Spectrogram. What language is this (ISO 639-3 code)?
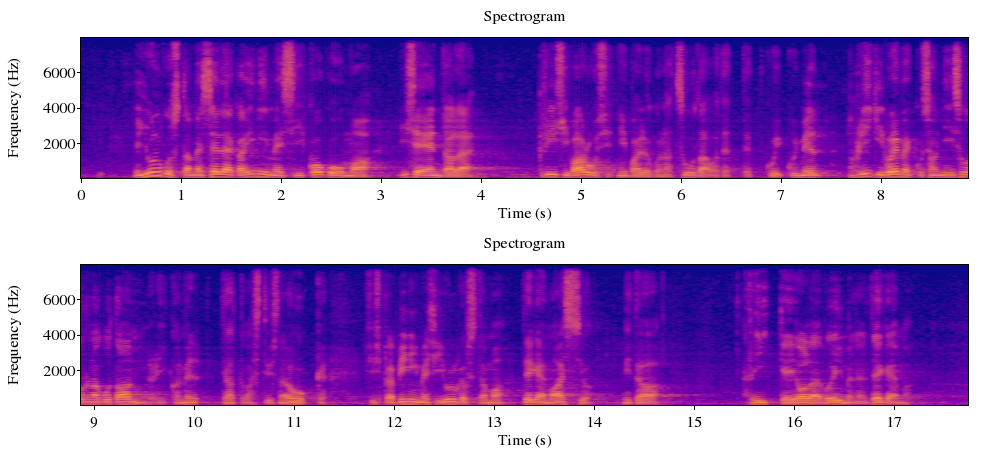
est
